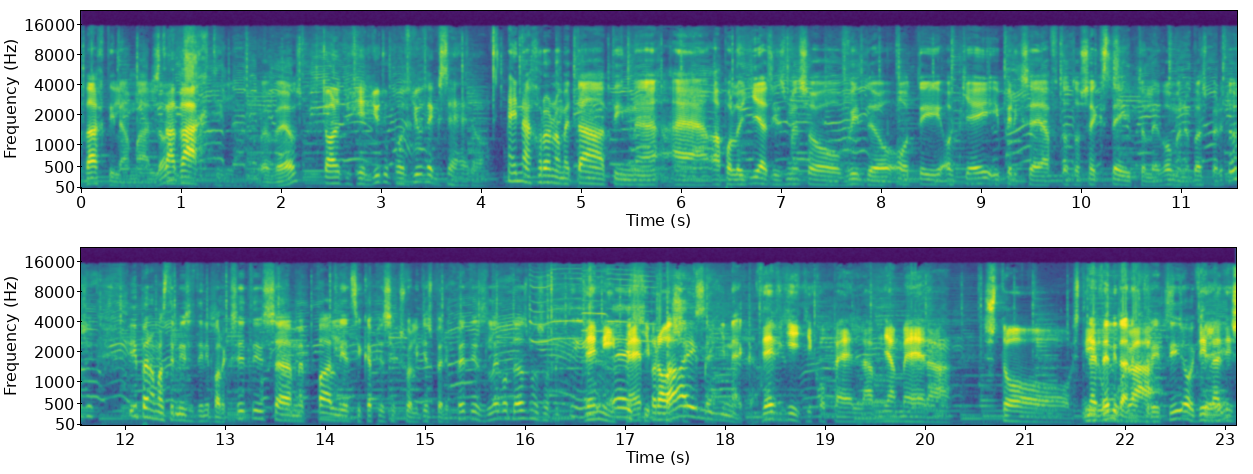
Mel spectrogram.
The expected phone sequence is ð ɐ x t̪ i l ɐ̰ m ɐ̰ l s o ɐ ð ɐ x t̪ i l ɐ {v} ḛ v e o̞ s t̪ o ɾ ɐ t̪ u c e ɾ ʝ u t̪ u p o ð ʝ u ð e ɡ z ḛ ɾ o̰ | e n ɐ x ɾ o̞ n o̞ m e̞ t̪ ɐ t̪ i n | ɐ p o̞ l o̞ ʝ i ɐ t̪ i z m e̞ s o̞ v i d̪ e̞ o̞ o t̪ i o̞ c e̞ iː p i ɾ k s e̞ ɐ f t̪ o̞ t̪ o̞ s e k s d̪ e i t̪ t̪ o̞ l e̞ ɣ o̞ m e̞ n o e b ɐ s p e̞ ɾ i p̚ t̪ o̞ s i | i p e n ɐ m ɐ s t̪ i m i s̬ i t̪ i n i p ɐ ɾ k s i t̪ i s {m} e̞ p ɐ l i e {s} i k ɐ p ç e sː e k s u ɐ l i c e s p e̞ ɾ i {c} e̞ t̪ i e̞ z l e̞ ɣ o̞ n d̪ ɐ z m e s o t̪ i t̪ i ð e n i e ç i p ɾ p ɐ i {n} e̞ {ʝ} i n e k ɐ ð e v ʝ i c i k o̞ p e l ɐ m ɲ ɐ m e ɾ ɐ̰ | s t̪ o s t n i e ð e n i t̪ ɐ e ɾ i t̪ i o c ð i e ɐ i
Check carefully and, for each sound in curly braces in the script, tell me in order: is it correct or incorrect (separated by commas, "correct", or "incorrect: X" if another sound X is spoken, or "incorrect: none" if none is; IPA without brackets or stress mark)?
correct, correct, incorrect: t͡s, incorrect: p, incorrect: m, correct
